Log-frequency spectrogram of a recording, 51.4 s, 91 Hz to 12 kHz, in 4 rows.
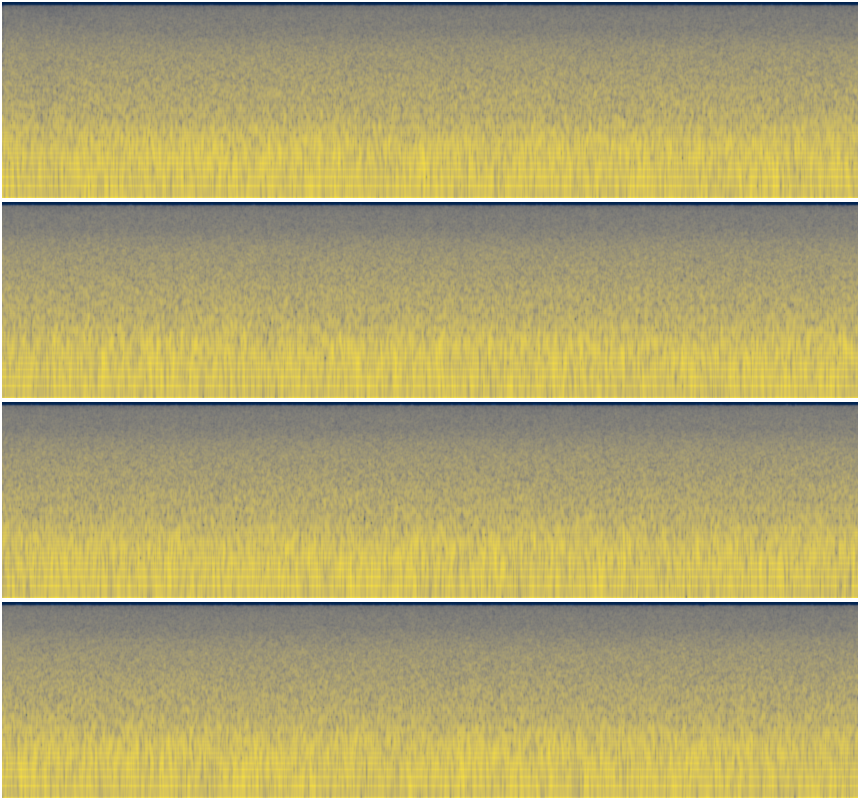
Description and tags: Perched about 25 feet over Alberta Falls. Recorded in Rocky Mountain National Park on 19 August 2008 using a Zoom H4 recorder. Light editing work done in Peak.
